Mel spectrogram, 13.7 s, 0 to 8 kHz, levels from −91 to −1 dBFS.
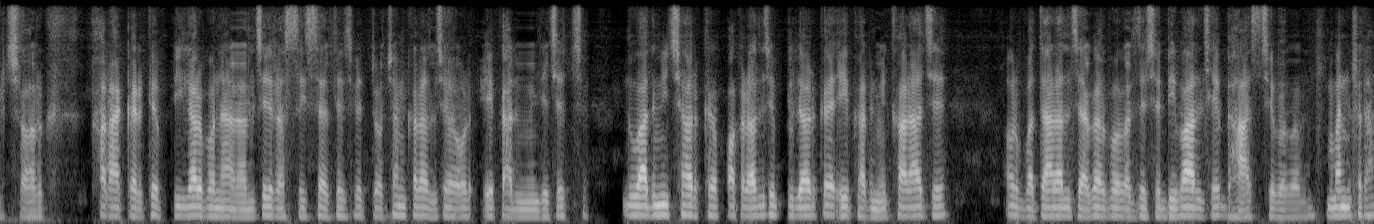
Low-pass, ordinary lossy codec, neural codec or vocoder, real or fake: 7.2 kHz; none; codec, 16 kHz in and 24 kHz out, 0.8 kbps, FocalCodec, streaming, 65536 codes; fake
